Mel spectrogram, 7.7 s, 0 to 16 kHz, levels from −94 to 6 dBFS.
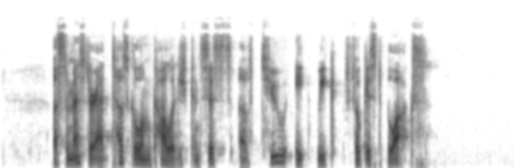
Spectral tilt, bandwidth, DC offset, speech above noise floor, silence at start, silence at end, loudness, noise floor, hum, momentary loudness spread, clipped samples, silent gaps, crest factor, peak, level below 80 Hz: -4 dB/octave; 10 kHz; under 0.1%; 60 dB; 0.8 s; 1.35 s; -23 LUFS; -83 dBFS; none; 9 LU; under 0.1%; none; 22 dB; -2 dBFS; -54 dBFS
